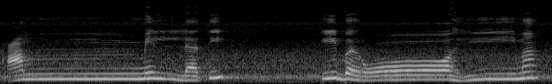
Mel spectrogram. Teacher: آئین کو میم کے ساتھ ملانا ہے اور گنہ بھی کرنا ہے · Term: ادغام ما گنہ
